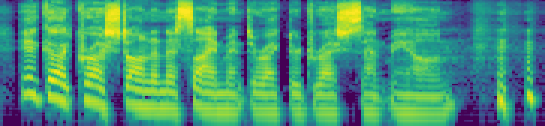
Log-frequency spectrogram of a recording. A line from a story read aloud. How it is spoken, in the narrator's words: Dunyasha said with a chuckle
